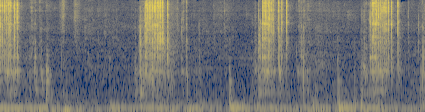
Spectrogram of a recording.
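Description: Socket ratchet clicking in four short strokes about half a second apart, as it loosens the lower bolt of an ATV brake caliper.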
